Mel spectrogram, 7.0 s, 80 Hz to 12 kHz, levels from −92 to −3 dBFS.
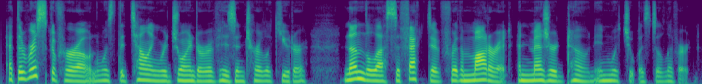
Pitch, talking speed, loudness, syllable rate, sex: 180 Hz, 240 wpm, -21 LUFS, 7.1 syllables/s, female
